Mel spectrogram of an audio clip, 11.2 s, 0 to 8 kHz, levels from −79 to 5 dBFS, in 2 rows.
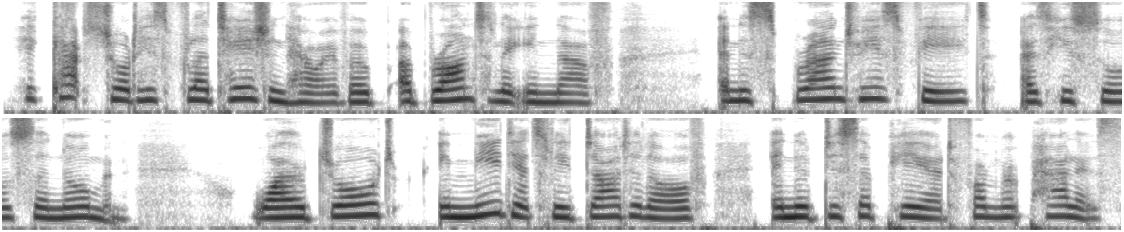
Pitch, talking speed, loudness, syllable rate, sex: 240 Hz, 150 wpm, -18 LUFS, 5.2 syllables/s, female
